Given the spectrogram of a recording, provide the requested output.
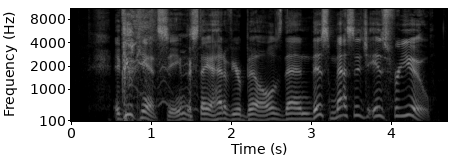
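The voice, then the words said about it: Formal radio announcer voice. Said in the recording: “when I got to read, all of a sudden I go in my WNBC voice”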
